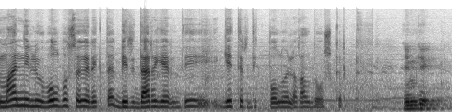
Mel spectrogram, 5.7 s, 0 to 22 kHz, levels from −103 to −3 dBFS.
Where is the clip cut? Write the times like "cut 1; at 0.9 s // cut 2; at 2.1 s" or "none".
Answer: cut 1; at 4.7 s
